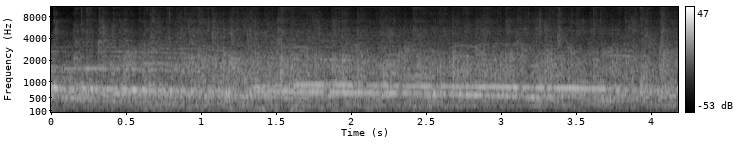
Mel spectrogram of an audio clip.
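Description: Football crowd suddenly breaking into applause and cheering as a shot is dealt with at the goal, with long held shouts over the clapping.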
